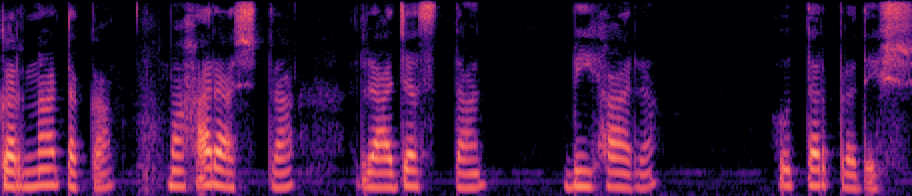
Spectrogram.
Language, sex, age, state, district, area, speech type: Kannada, female, 18-30, Karnataka, Davanagere, rural, spontaneous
